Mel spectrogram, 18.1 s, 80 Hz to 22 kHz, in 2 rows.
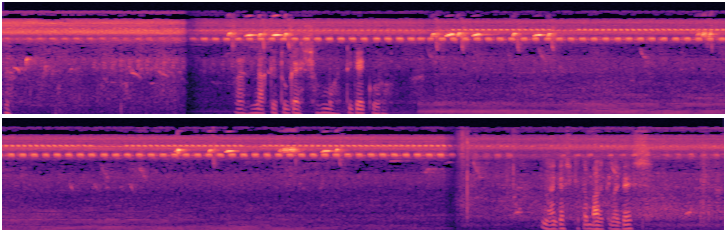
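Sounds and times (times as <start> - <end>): insects chirring: 0.0 - 18.0
low steady drone: 5.0 - 14.6.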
